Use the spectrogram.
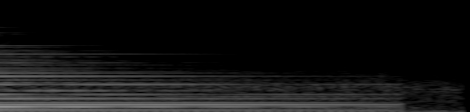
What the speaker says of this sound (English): So the first one you need to know how to play is a regular C.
